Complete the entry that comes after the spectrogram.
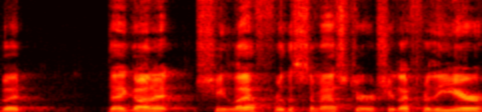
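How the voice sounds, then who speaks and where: This man has a fairly high pitch. He speaks at a fairly quick pace. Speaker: university lecturer. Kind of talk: lecture. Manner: sarcastic.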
